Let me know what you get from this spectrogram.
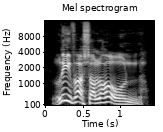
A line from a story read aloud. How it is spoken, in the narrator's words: he cried out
